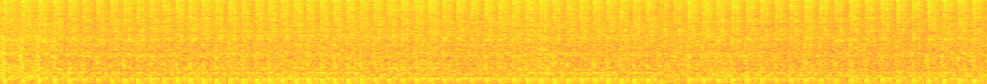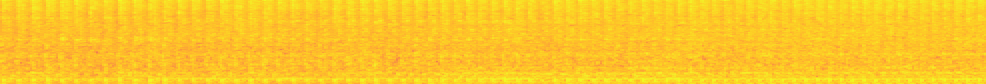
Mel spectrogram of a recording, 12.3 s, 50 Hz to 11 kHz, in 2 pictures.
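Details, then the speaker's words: Massey Ferguson 14 garden tractor with Kohler K321 single, before carb repair with the carb set to stock specs: it chuffs along fast and uneven with a ragged, popping exhaust and won't take throttle; cause not yet found. "as you can see I'm pretty sure it's not running right it won't take throttle so I got to figure out what exactly is going on"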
